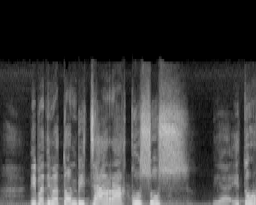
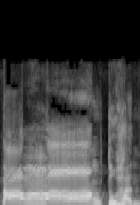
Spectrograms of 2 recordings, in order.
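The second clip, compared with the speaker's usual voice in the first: drawn-out mock cry to God, higher; retold cry out; 6 semitones higher, much slower than usual. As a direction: re-enact calling out, stretching the plea. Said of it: "saya sampai teriak gini".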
